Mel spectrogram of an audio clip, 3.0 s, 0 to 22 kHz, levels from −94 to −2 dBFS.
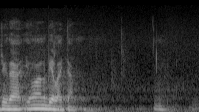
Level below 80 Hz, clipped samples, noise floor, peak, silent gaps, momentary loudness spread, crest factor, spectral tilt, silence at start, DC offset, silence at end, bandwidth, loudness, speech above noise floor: -60 dBFS; under 0.1%; -61 dBFS; -20 dBFS; none; 21 LU; 18 dB; -7 dB/octave; 0 s; under 0.1%; 0.05 s; 16 kHz; -34 LUFS; 28 dB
